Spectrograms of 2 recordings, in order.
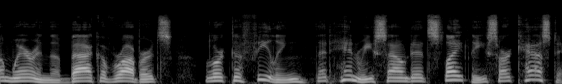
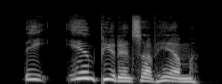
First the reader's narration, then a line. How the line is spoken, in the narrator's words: he exclaimed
